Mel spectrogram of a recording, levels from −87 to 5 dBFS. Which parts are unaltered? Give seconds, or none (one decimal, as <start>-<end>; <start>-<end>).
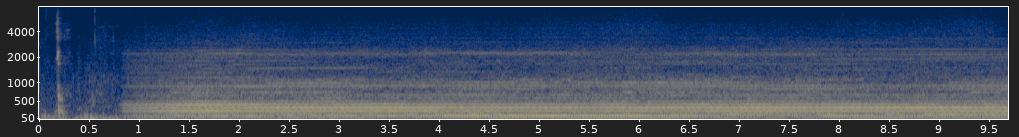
0.0-2.7; 7.8-9.7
